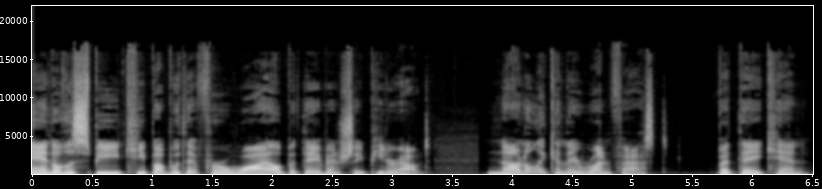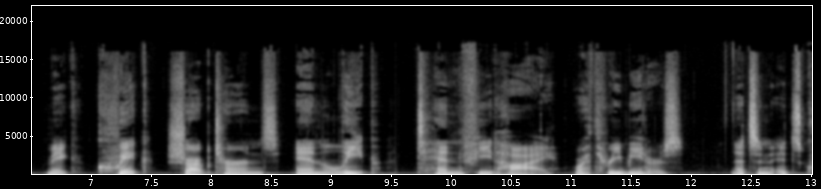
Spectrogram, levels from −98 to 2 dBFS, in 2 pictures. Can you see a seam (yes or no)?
no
